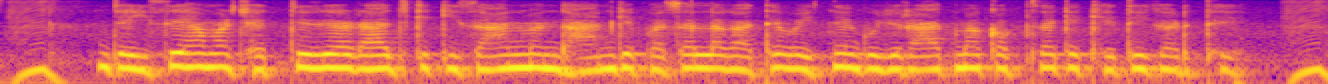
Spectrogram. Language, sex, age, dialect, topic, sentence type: Chhattisgarhi, female, 60-100, Western/Budati/Khatahi, agriculture, statement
